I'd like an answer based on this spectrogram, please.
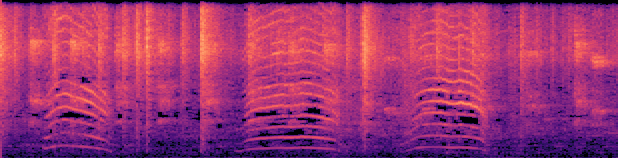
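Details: Domestic cat meowing loudly and continuously: three drawn-out, arching meows, each rising then falling, spaced about a second apart, over a background of sharp clicks and faint rustling.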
